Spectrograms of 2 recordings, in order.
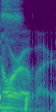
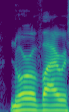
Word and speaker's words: norovirus: Norovirus.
